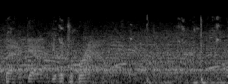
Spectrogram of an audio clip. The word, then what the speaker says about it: Braun: He'll pull back out, give it to Brown. Spelled like Braun. Pronounced like Brown.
